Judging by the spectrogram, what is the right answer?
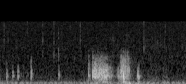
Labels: {"label": "biophony, low growl", "recorder": "SoundTrap 300"}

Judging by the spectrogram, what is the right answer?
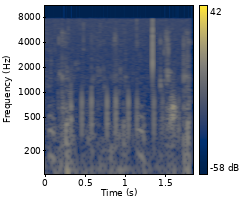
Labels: {"label": "biophony, knock croak", "recorder": "SoundTrap 300"}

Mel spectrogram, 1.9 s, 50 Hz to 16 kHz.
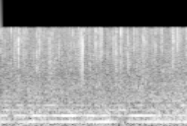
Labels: {"label": "biophony, midshipman", "recorder": "SoundTrap 500"}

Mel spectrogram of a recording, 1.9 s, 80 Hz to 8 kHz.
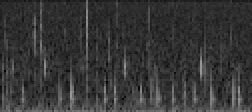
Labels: {"label": "biophony, knock croak", "recorder": "SoundTrap 300"}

